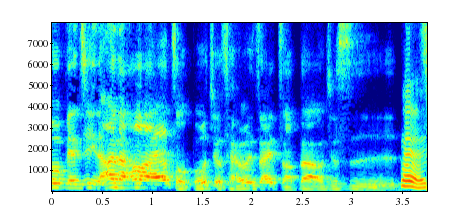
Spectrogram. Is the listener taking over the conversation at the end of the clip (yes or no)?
yes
